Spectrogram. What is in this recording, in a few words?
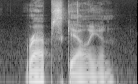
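"rapscallion", US English; pronunciations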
